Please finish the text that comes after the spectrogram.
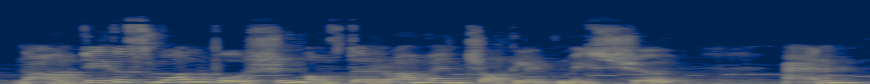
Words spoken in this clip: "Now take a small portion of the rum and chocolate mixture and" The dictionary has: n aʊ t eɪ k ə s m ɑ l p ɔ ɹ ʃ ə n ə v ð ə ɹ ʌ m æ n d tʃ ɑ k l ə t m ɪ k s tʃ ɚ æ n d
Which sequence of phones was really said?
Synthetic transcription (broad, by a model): n aʊ t eɪ k ə s m ɑ l p ɔ ɹ ʃ ə n ə v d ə ɹ ʌ m æ n d tʃ ɑ k l ə t m ɪ k s tʃ ɚ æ n d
